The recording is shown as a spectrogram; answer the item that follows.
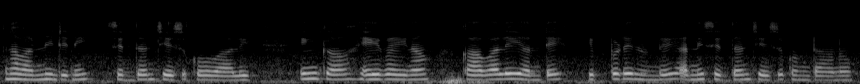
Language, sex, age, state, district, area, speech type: Telugu, female, 18-30, Telangana, Nizamabad, urban, spontaneous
